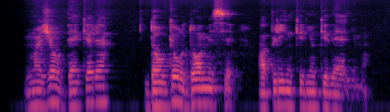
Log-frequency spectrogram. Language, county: Lithuanian, Šiauliai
